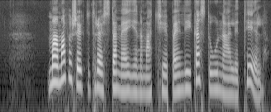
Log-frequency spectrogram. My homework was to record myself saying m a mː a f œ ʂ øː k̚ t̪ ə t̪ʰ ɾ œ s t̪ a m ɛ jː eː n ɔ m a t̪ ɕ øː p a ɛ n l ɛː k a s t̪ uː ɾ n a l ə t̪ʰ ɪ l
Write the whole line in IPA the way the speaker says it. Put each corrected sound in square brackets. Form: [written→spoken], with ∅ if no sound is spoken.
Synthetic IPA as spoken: m a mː a f œ ʂ øː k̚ t̪ ə t̪ʰ ɾ œ s t̪ a m ɛ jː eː n ɔ m a t̪ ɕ øː p a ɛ n l [ɛː→iː] k a s t̪ uː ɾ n a l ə t̪ʰ ɪ l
